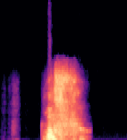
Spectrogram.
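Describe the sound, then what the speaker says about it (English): A single loud, close sneeze, sharp and brief, heard alone with no talk around it. "I'm going to sneeze here."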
